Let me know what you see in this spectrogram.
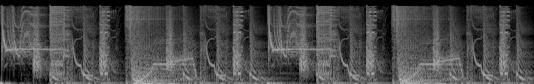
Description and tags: Industrial noise loop (180 bpm)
